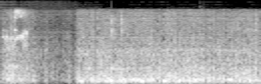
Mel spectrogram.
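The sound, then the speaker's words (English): A train rolls by with a steady, heavy low rumble and mechanical hum. The noise dips briefly early on, then holds loud and unbroken to the end, with no talking. “I'm just going to wait for the train to roll through.”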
